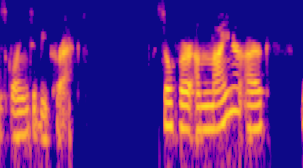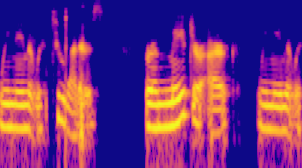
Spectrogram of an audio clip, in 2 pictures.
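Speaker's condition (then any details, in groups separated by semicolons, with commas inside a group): No condition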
